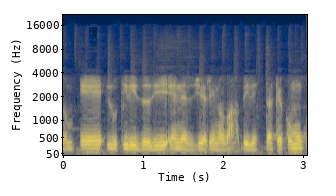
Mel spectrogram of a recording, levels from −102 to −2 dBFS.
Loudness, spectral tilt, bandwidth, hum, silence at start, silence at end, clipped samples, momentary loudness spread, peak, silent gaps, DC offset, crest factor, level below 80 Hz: -18 LUFS; -8 dB/octave; 9.6 kHz; none; 0 s; 0 s; under 0.1%; 4 LU; -6 dBFS; none; under 0.1%; 12 dB; -50 dBFS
